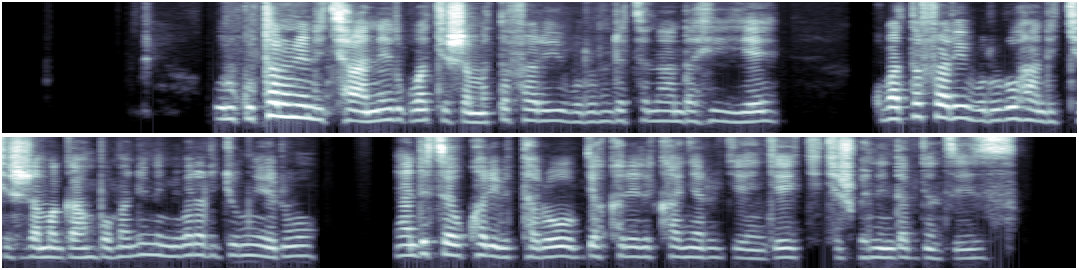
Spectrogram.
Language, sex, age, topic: Kinyarwanda, female, 25-35, government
